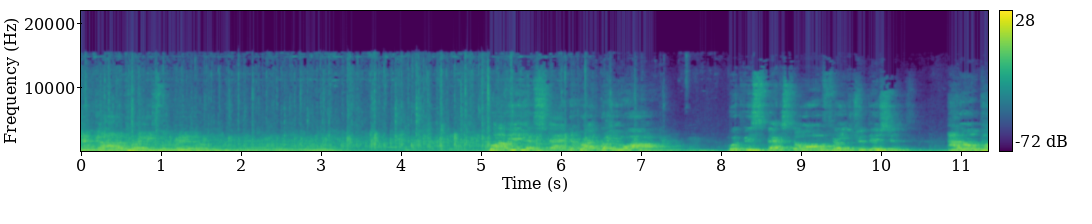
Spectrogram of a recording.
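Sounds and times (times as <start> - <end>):
audience clapping hands: 0.0 - 7.6
speech: 5.4 - 7.3, 8.1 - 11.3.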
